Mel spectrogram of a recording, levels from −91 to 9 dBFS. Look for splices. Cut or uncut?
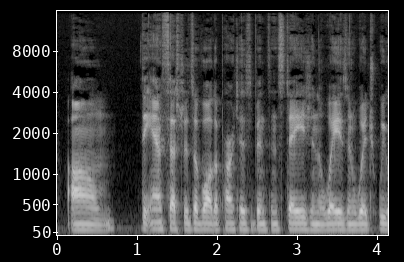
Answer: uncut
